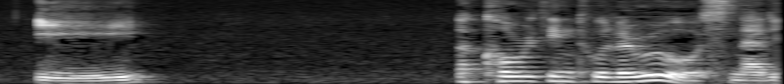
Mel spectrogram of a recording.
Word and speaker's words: 一: According to the rule that you just learned, a single digit 1 without any other digits in the second green circle is pronounced E, according to the rules that you learned in the last two lessons.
